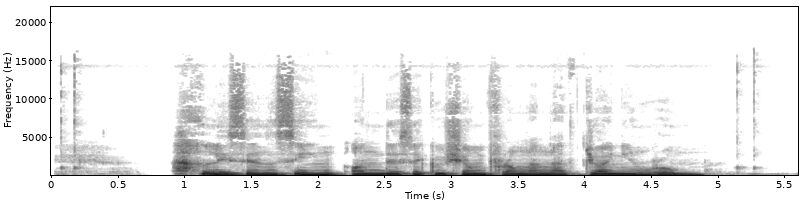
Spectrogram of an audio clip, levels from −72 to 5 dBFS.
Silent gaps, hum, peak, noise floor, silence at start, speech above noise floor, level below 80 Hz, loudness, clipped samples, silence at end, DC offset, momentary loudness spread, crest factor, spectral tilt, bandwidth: none; none; 0 dBFS; -49 dBFS; 0.9 s; 38 dB; -44 dBFS; -12 LUFS; under 0.1%; 0.7 s; under 0.1%; 6 LU; 10 dB; -7.5 dB/octave; 15 kHz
